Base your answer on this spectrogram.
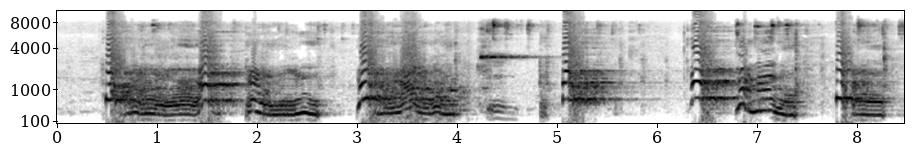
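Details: German Shepherd dog barking while playing: loud, deep, harmonic barks in bursts about a second apart, some drawn out with a slight rising-and-falling tone, short quieter gaps between them.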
